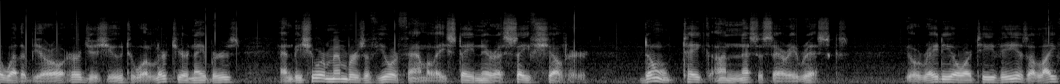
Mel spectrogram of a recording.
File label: tornado announcement safety; ESSA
